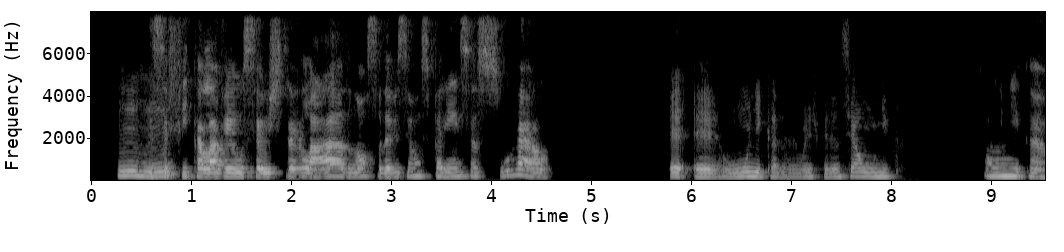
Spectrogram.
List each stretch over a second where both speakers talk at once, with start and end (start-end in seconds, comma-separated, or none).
none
